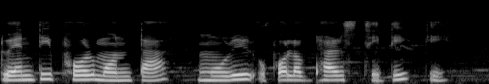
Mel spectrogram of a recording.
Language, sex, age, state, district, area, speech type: Assamese, female, 45-60, Assam, Dhemaji, rural, read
